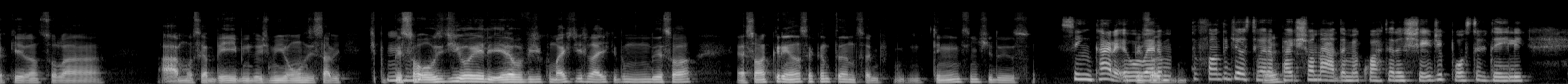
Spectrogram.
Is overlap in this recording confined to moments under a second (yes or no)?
yes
